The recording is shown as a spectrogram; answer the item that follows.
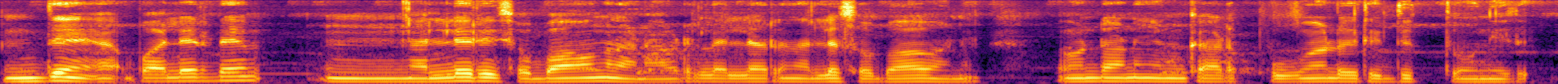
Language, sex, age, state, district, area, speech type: Malayalam, male, 18-30, Kerala, Wayanad, rural, spontaneous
